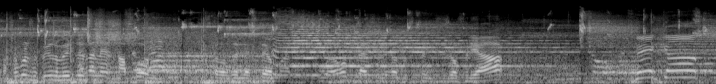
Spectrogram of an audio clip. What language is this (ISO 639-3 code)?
ell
